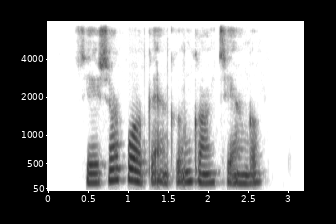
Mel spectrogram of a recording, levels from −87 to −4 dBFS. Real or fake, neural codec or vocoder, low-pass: fake; codec, 16 kHz, 4.8 kbps, FACodec; 7.2 kHz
